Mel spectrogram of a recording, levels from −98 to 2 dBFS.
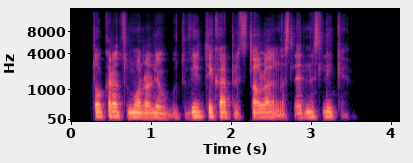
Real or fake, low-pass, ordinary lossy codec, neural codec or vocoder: fake; 14.4 kHz; none; codec, 44.1 kHz, 7.8 kbps, DAC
